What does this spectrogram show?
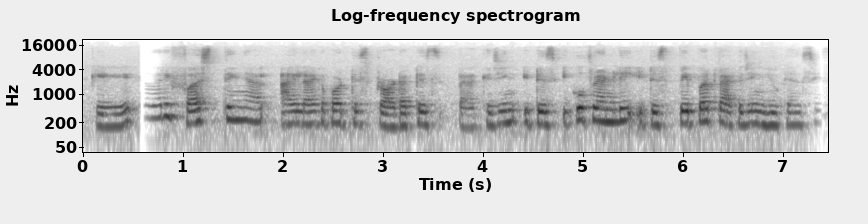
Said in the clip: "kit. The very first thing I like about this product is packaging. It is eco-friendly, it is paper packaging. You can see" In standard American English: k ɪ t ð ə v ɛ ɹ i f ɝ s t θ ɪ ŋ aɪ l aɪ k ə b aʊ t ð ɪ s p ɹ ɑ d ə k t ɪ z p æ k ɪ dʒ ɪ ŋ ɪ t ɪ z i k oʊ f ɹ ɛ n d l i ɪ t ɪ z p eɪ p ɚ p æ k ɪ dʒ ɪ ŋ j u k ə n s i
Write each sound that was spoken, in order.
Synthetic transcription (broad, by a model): k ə v ɛ ɹ i f ɝ s t t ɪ ŋ aɪ l aɪ k ə b aʊ t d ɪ s p ɹ ɑ d ə k t ɪ z p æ k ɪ dʒ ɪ ŋ ɪ t ɪ z i k oʊ f ɹ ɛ n d l i ɪ t ɪ z p eɪ p ɚ p æ k ɪ dʒ ɪ ŋ j u k ə n s i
